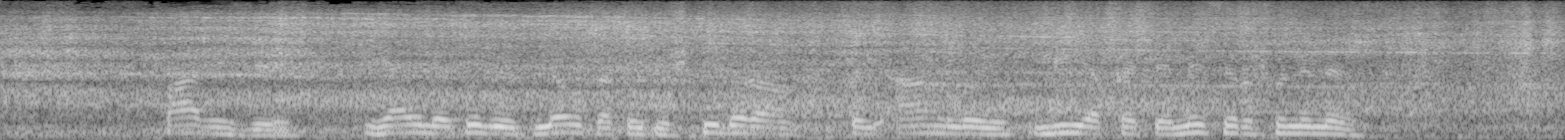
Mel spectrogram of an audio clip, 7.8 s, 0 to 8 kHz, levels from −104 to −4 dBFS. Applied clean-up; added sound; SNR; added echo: none; Fixed-wing aircraft, airplane; -2 dB; none.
